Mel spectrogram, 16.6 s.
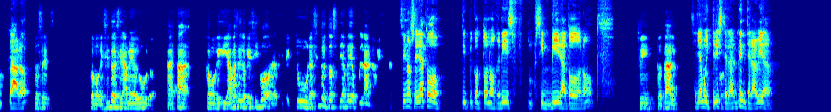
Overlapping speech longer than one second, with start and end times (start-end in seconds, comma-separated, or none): none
